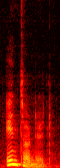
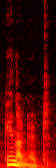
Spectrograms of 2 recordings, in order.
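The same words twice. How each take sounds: First: The t sound after n is pronounced. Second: The t sound after n is dropped.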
